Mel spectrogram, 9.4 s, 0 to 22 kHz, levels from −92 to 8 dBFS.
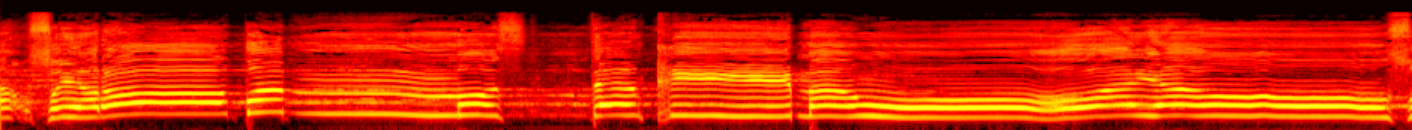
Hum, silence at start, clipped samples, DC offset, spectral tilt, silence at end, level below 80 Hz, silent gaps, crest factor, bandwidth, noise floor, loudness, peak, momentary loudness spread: none; 0 s; under 0.1%; under 0.1%; 0.5 dB/octave; 0 s; -78 dBFS; none; 14 dB; 15.5 kHz; -39 dBFS; -18 LUFS; -4 dBFS; 7 LU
